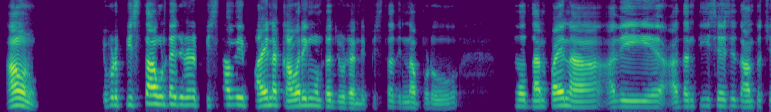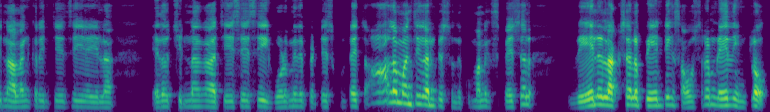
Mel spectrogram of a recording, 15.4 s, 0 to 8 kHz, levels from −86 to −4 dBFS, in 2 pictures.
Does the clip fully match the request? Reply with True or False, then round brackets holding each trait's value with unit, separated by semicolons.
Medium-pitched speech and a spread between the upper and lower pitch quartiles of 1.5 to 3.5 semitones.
False (165 Hz; 4.2 semitones)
